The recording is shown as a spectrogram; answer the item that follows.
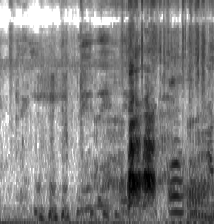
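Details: Dog out on a walk, one of a mother-and-daughter pair named Bom and Dallae, gives a single loud, harsh bark after soft murmured human speech, then a shorter lower vocal sound as voices continue nearby.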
